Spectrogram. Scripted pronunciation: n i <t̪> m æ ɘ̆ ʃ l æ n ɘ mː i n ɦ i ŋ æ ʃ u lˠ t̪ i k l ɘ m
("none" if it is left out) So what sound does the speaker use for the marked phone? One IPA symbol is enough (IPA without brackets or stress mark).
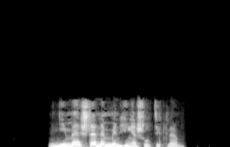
none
